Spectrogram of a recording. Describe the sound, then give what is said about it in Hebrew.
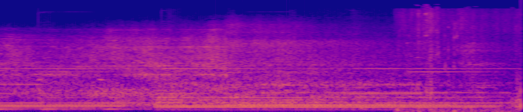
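An airplane lands at Vienna airport with a steady, loud engine drone and a low humming tone underneath; the sound shifts slightly partway through and again near the end. “המטוס נחת, אני יוצאת.”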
